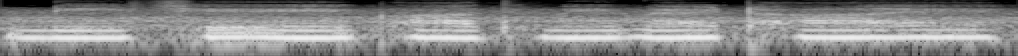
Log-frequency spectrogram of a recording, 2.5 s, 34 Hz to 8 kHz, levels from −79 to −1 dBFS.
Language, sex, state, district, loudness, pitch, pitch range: Hindi, female, Maharashtra, Mumbai Suburban, -14 LUFS, 210 Hz, 205-215 Hz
